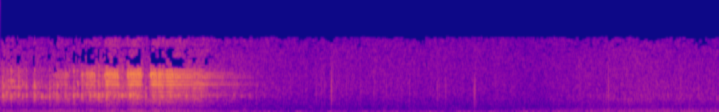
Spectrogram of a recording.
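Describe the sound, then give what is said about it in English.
A car engine runs at a low, steady rumble as the vehicle rolls along slowly, with a burst of louder hiss at the start that fades after a couple of seconds. No one speaks. “Drive slowly, Jules, but be sure you don't hit her, because without a doubt, she's going to see Monsieur B.”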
